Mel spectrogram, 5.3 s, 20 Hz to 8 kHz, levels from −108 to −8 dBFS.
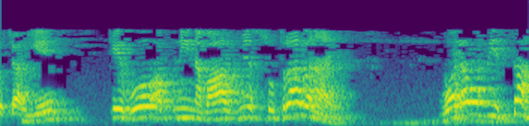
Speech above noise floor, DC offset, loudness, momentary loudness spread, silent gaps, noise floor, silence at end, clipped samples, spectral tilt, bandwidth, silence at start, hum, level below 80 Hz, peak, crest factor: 32 dB; under 0.1%; -16 LUFS; 9 LU; none; -47 dBFS; 0 s; under 0.1%; -11 dB/octave; 4 kHz; 0 s; none; -56 dBFS; -4 dBFS; 14 dB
